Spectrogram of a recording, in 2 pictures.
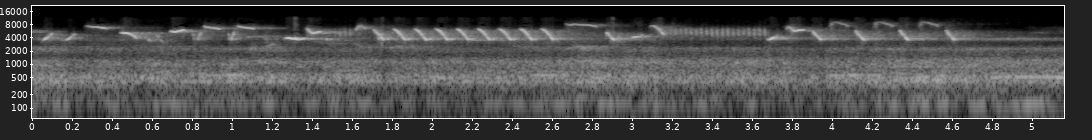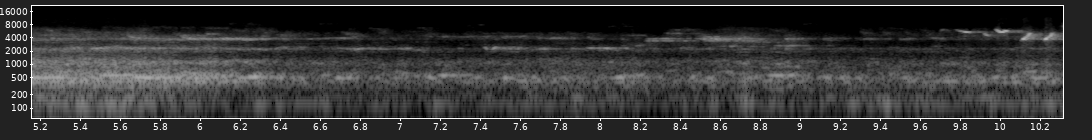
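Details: A Eurasian wren, described as Britain's loudest bird, pours out a very fast, powerful song of high rattling trills and sharp notes for about six seconds, then a quieter pause before it starts again.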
